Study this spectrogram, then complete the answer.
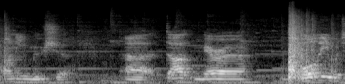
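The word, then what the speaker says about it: Onimusha: that's in their stack the random Oma amua Spyro that's not how you pronounce it Oni Musha uh dark mirror BDI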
